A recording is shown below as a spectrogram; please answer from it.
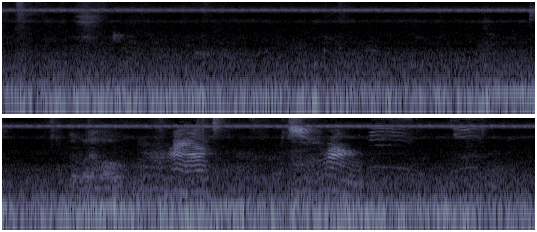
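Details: Mother cat tending her baby kittens; after six seconds of low rumbling background noise, a few short wavering meows rise in a cluster near the end, partly overlapping faint voices.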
